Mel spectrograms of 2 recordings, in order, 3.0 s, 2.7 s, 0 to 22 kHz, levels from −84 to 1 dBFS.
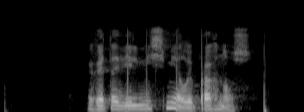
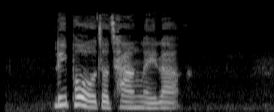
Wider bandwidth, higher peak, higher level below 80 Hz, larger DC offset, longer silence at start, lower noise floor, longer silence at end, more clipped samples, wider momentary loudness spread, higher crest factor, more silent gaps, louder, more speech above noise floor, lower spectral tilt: second, 8.2 kHz vs 13.5 kHz; about the same, -14 dBFS vs -14 dBFS; first, -56 dBFS vs -74 dBFS; neither; first, 0.9 s vs 0.55 s; first, -85 dBFS vs -66 dBFS; second, 0.4 s vs 0.95 s; neither; about the same, 11 LU vs 11 LU; about the same, 18 dB vs 18 dB; neither; about the same, -32 LUFS vs -30 LUFS; first, 54 dB vs 37 dB; first, -6 dB/octave vs -3.5 dB/octave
